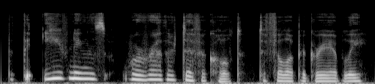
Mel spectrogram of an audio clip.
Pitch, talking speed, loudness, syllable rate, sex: 195 Hz, 160 wpm, -17 LUFS, 5.6 syllables/s, female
